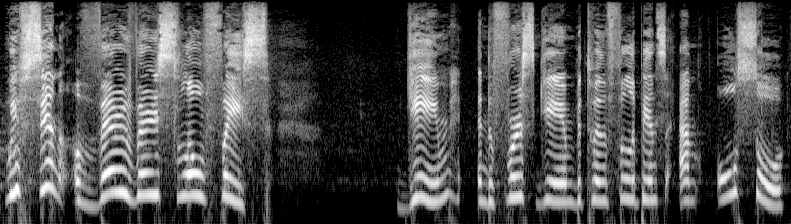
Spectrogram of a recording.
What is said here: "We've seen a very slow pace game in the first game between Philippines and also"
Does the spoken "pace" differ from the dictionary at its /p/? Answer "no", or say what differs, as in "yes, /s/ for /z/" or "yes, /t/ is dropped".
yes, /f/ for /p/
